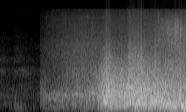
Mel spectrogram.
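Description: Thunder and heavy rain from a commercial's soundtrack, starting about half a second in and swelling to full loudness by just over a second.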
